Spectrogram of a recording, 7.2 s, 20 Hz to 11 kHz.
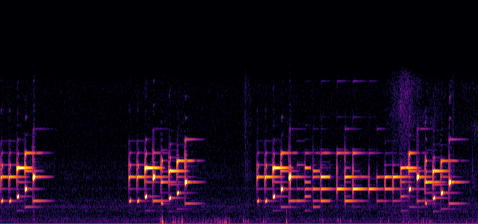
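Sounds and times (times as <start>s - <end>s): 
Nokia 3510i phone ringtone: 0.0s - 0.8s, 1.9s - 3.1s, 3.8s - 7.1s.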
